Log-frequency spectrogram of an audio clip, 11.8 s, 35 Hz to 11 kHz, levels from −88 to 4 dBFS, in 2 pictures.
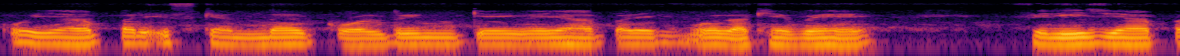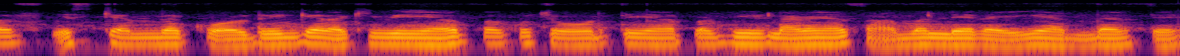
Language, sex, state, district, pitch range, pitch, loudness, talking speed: Hindi, male, Bihar, Begusarai, 115-125 Hz, 120 Hz, -16 LUFS, 195 wpm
